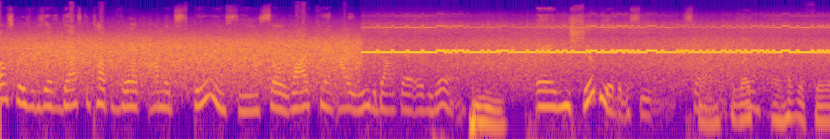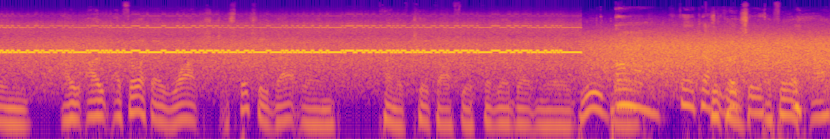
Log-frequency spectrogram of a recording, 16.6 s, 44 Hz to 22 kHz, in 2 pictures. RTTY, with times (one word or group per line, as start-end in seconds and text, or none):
4.8-6.2 3K2ZK
6.3-7.5 5SQ00
7.7-8.9 9JF77
9.0-10.4 EY9V8
10.5-11.9 7VF1E
12.0-12.9 PRC87
13.1-14.0 OIHQY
